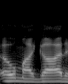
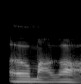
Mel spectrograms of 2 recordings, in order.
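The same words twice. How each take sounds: First: Said in the usual way. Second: "oh my God" stretched long on every vowel; drawn-out exclamation. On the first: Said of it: "It's not". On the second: Shown as a demonstration. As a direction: draw out "oh my God" as one slurred, lengthened wail of disbelief.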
